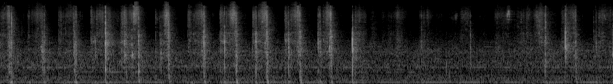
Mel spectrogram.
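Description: Tarot cards are shuffled by hand in quick repeated riffles, each a sharp papery burst of flutter, spaced in an irregular rhythm close to the microphone without any talking.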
